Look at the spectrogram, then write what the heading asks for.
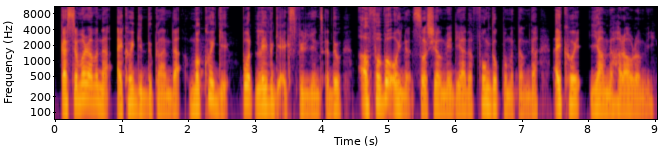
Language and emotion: Manipuri, happy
